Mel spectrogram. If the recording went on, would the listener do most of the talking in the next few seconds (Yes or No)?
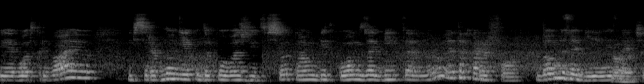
Yes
